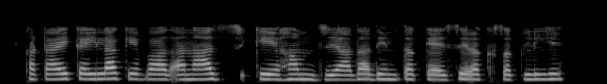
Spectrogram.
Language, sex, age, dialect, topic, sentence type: Magahi, female, 51-55, Central/Standard, agriculture, question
